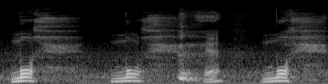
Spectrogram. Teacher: Ha itu ketika dia sukun jadi tenggorokan itu terbuka dia muh muh ya muh nih pakai tenggorokan muh si ya itu baru tepat ha-nya ha hi hu muh si. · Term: huruf ha ketika sukun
